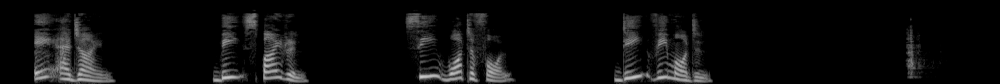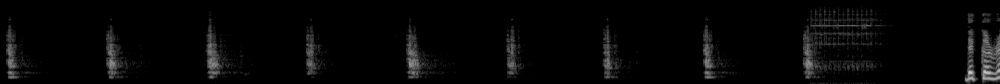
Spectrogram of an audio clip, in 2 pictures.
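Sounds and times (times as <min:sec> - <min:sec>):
clock ticking: 0:09.1 - 0:09.4, 0:10.1 - 0:10.4, 0:11.1 - 0:11.4, 0:12.1 - 0:13.4, 0:14.1 - 0:14.5, 0:15.1 - 0:16.4, 0:17.0 - 0:17.2.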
